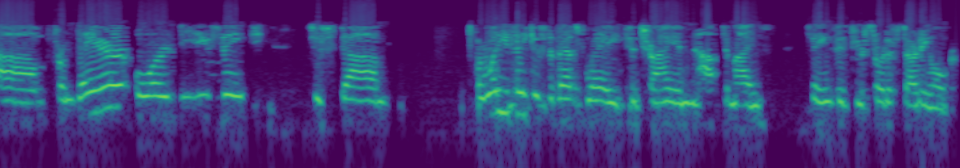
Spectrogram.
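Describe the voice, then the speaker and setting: This man's high pitch swings very widely while he talks at a fairly slow pace. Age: 50s. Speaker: listener leaving a voicemail. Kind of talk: voicemail question.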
